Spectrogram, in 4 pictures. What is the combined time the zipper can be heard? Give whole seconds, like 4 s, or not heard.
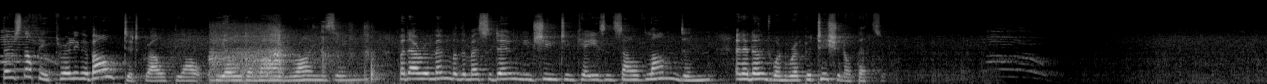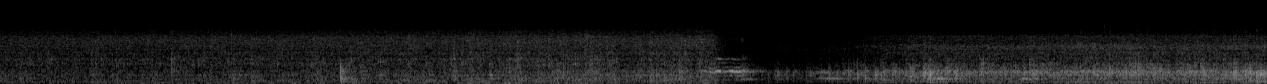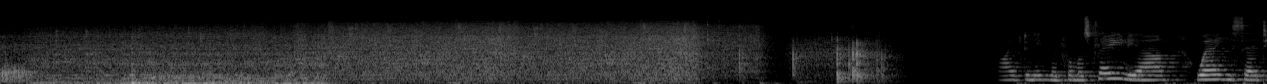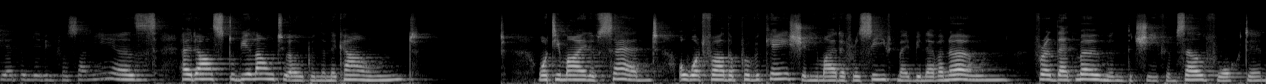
2 s.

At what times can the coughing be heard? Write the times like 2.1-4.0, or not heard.
not heard.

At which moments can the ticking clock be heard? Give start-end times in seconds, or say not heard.
not heard.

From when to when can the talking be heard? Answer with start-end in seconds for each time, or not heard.
0.0-8.8, 35.4-42.2, 43.0-50.6.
